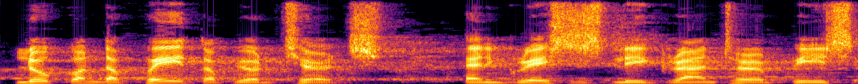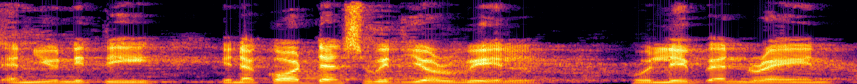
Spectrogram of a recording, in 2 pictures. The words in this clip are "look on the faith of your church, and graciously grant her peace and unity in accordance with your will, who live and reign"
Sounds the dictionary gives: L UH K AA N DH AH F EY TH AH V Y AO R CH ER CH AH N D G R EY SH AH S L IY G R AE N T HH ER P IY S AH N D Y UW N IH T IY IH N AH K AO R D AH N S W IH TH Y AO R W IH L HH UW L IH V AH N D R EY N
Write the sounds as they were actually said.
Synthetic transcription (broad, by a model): L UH K AA N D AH F EY T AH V Y AO R CH ER CH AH N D G R EY SH AH S L IY G R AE N T HH ER P IY S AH N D Y UW N IH T IY IH N AH K AO R D AH N S W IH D Y AO R W IH L HH UW L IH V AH N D R EY N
